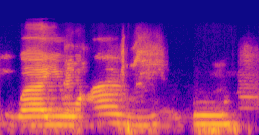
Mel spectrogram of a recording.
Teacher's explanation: huruf zal lidah keluar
